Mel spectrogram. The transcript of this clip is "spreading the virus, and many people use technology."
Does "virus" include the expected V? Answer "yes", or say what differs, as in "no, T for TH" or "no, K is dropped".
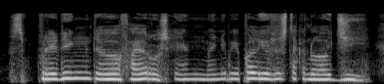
no, F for V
